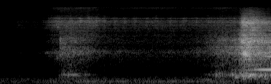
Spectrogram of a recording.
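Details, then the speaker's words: Chevrolet Lacetti not starting cold on petrol; old fuel pump assembly bench-tested with compressor air on return line: steady hiss surging louder; relief valve opens about 3.8–4 atmospheres and works, but assembly itself leaks and won't hold pressure. "А взагалі не держить сама система."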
